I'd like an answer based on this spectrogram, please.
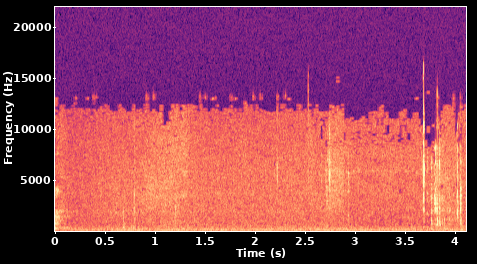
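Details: Low steady indoor hum with a few sharp clicks near the end and no animal calls.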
